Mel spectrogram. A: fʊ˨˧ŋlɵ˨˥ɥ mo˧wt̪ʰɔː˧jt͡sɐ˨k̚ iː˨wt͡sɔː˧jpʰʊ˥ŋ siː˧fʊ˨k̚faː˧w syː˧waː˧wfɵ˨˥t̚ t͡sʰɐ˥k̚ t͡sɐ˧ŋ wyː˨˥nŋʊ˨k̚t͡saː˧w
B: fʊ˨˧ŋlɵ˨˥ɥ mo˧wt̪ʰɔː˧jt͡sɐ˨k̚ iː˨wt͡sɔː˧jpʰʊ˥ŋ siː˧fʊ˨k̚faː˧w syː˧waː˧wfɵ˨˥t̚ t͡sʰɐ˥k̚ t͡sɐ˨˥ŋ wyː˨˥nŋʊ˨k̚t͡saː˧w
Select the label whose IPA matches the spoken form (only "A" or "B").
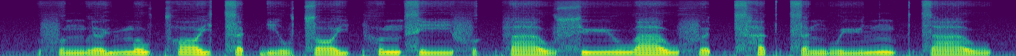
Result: A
